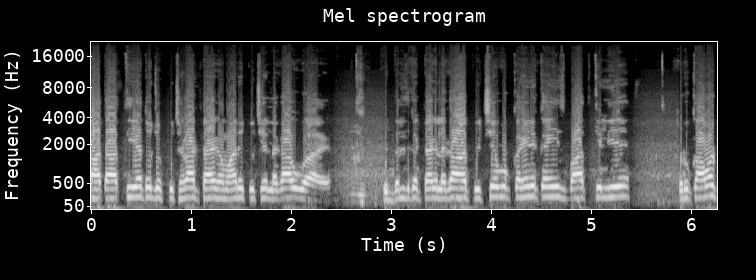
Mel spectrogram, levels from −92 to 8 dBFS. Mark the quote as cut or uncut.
uncut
